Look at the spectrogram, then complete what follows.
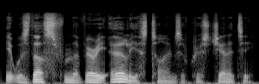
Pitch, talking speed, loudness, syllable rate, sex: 95 Hz, 230 wpm, -19 LUFS, 6.6 syllables/s, male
